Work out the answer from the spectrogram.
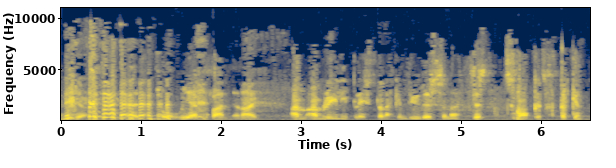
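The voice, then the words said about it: Distinctive own regional accent. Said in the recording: “you've just got the way to say it as an accent. I can't do the accent. ... the accent, I'm afraid, is all yours.”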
